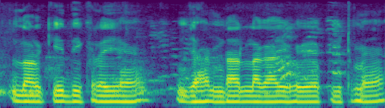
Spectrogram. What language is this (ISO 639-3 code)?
hin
